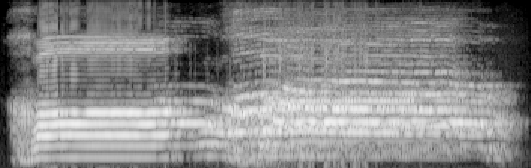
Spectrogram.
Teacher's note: ابتدائی حلق یعنی حلق کے اوپر والے حصے سے خا ادا ہوگی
